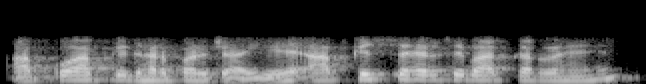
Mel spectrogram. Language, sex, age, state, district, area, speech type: Hindi, male, 30-45, Madhya Pradesh, Jabalpur, urban, conversation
